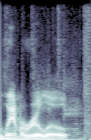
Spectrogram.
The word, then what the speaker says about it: Lamoriello: Islanders GM Lou Lamoriello, did I say that right? – Got it. Nice.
